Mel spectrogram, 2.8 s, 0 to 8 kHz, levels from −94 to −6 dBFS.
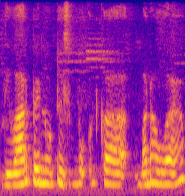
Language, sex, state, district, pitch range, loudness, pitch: Hindi, male, Delhi, New Delhi, 180-200 Hz, -16 LUFS, 185 Hz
